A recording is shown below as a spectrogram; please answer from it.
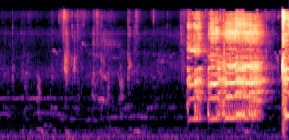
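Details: Rooster crowing in the morning: after faint background birdsong, a loud, harsh, harmonic crow runs for about a second, then breaks off and a second crow begins abruptly at the end.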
